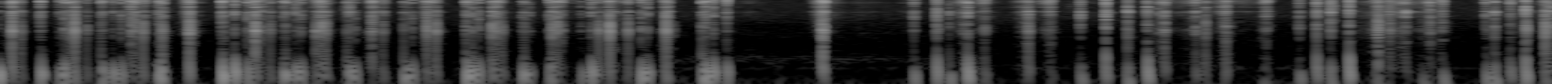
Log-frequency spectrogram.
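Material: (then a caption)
Plastic. Small, hollow, empty clear plastic shot glasses, one held over each ear of a binaural mic, are tapped and scratched with fingertips and short nails. Rapid, dry, clicky taps with a low hollow thump die away almost instantly, mixed with light scratching. The tapping thins out briefly in the middle before picking up again.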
